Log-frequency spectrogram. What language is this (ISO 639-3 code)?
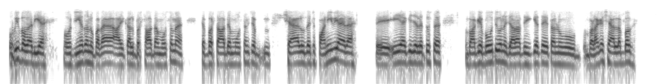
doi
